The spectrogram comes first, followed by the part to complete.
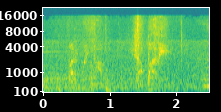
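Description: A girl whispering faintly, with no clear words.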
